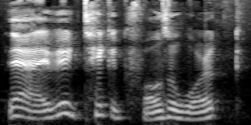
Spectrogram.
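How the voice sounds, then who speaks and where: A man giving casual devlog commentary as a game developer, speaking haltingly with repeated words and mild swearing. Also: mid-range voice, expressive, sharp tone, breathy edge. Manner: halting, repeats and restarts phrases. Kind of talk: casual screen-recorded commentary, reading and answering feedback.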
